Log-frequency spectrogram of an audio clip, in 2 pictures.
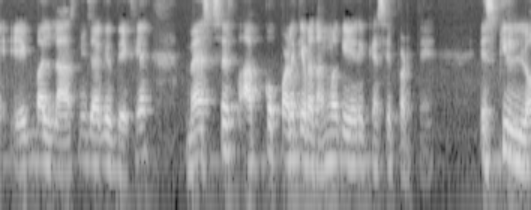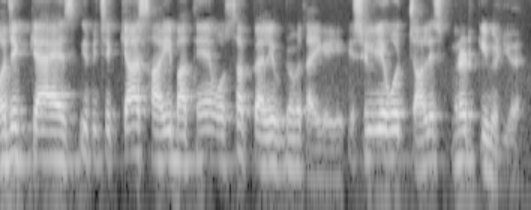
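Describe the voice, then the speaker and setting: A man teaching an online lesson in a relaxed, friendly way, asking questions and answering them himself and often repeating his points. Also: mid-range voice. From South Asia. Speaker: Quran teacher.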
